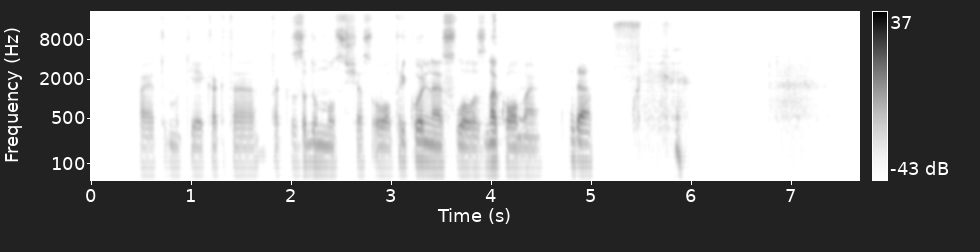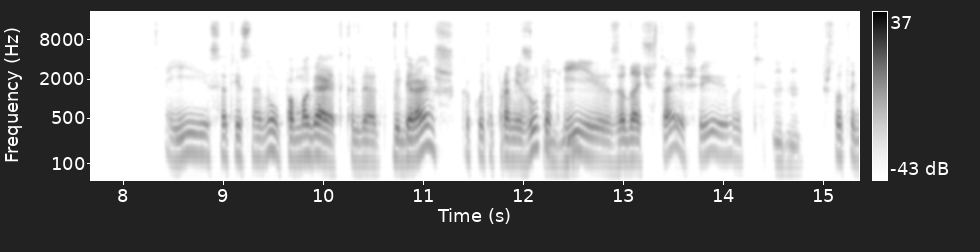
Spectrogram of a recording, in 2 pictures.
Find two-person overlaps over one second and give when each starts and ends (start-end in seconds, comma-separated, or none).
none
